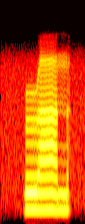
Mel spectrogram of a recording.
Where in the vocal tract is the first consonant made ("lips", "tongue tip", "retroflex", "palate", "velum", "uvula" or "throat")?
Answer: tongue tip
